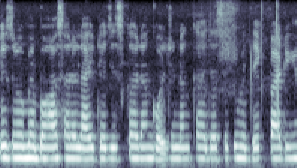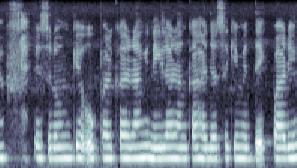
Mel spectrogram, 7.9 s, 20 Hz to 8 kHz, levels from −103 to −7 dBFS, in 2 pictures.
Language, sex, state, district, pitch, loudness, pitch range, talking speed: Hindi, female, Bihar, Katihar, 200 Hz, -16 LUFS, 195-205 Hz, 280 wpm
